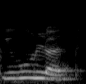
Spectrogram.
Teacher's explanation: this is a wow madda, so you have to stretch the sound of you out for 2 seconds, okay?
